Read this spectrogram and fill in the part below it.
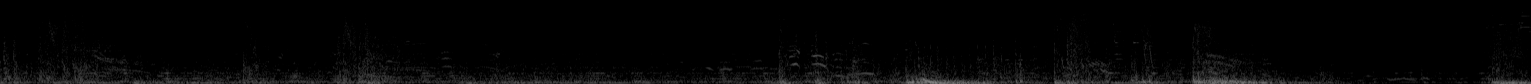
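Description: Gunfire erupts in a Spider-Man video game as thugs in a store open fire. Repeated bursts of shots and volleys ring out with heavy impacts and swooshes, mixed with voices talking.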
